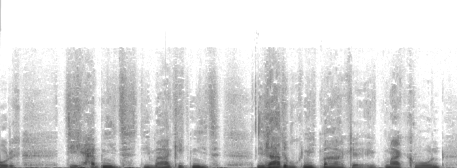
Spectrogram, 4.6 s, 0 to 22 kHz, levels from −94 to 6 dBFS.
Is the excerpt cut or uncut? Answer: cut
